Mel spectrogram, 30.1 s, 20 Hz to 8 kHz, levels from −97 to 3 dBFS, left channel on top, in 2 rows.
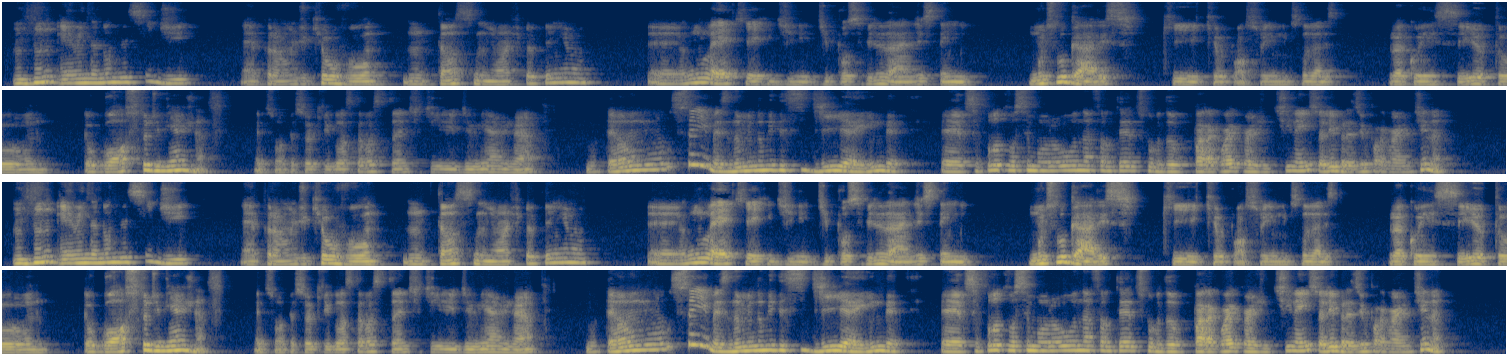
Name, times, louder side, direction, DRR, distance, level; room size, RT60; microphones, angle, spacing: voice 1, 0.1-1.9 2.4-5.9 6.5-9.7 10.3-11.3 11.6-13.3 13.9-15.5 15.9-17.2 17.6-20.4 20.9-24.1 24.4-29.5, right 4 dB, 55° right, 0.5 m, -26 dB
11.5 x 8.4 x 4.2 m
head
